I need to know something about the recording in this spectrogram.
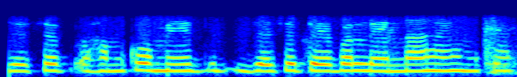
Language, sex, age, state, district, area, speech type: Hindi, female, 60+, Uttar Pradesh, Sitapur, rural, conversation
